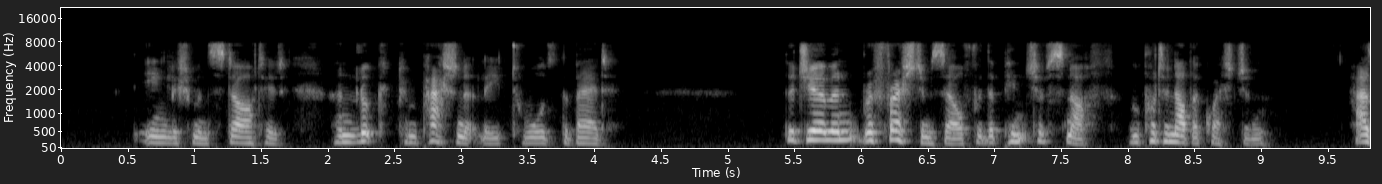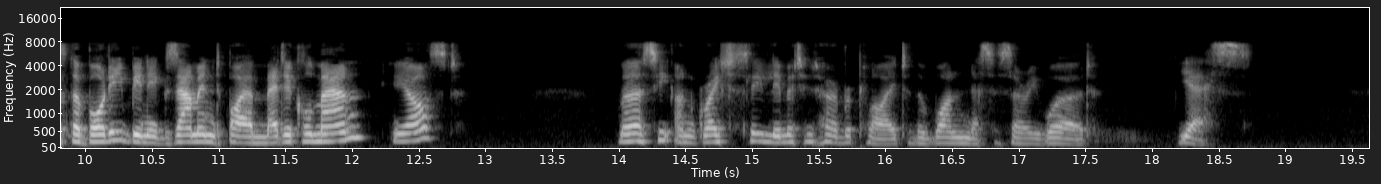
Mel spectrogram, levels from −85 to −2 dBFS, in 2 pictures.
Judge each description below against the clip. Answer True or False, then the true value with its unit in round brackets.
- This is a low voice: False (185 Hz)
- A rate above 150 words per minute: False (135 wpm)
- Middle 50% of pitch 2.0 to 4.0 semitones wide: False (4.9 semitones)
